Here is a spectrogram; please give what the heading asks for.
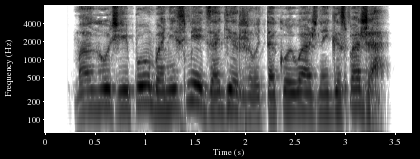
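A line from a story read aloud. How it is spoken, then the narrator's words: Nasal reply. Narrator (Russian): гнусаво ответил тот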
